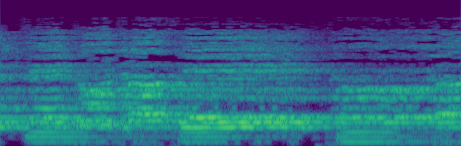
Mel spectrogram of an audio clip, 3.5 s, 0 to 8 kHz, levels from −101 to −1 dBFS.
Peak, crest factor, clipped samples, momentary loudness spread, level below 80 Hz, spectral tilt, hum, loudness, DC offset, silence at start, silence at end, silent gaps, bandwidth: -18 dBFS; 16 dB; under 0.1%; 7 LU; -66 dBFS; -3.5 dB/octave; none; -33 LUFS; under 0.1%; 0 s; 0 s; none; 5.2 kHz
